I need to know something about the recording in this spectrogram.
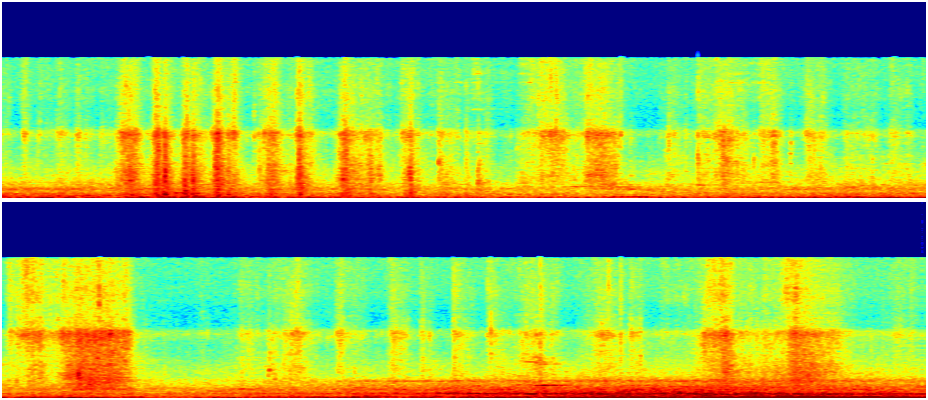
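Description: Hands press and scoop loose potting soil into a plastic planting bag, with soft rustling and crinkling.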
